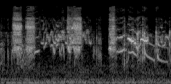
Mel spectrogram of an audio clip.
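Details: Mating pet budgerigars, a male and a female pair; two quick buzzy chirps, then a longer warble ending in a series of falling whistled notes.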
